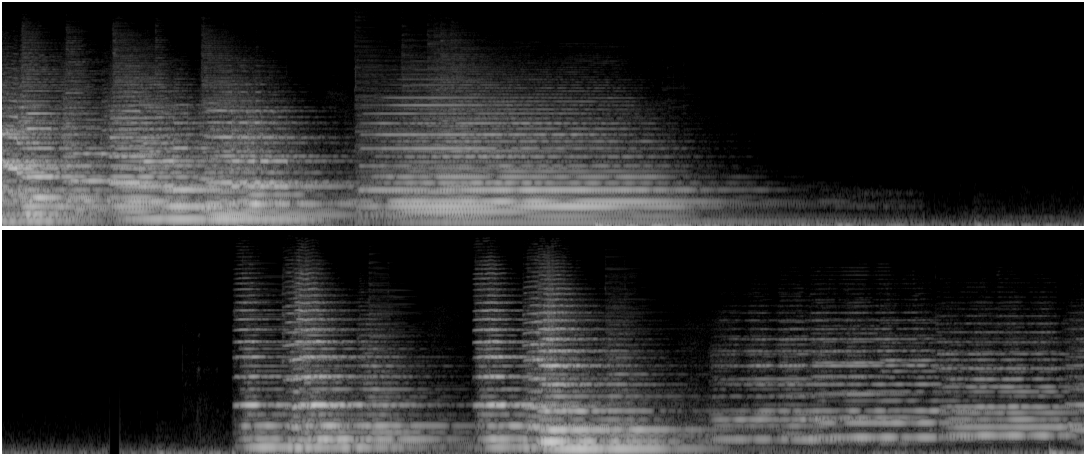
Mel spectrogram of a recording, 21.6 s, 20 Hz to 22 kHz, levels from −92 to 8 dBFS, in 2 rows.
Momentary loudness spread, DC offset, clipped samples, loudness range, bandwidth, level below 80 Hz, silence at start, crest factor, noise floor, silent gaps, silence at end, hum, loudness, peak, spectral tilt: 18 LU; under 0.1%; under 0.1%; 11 LU; 14 kHz; -46 dBFS; 0 s; 20 dB; -60 dBFS; 11.89-11.99 s; 0 s; none; -25 LUFS; -6 dBFS; -6 dB/octave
